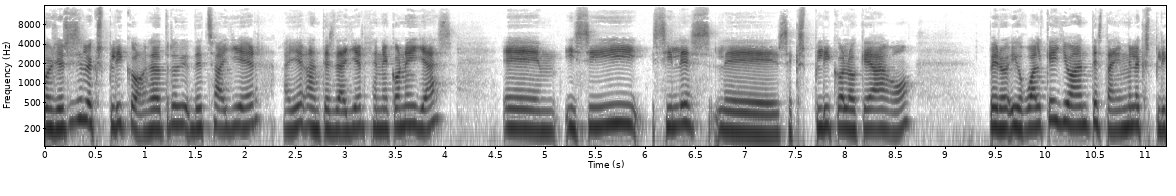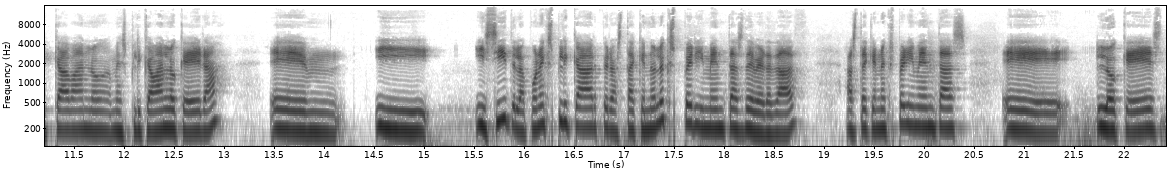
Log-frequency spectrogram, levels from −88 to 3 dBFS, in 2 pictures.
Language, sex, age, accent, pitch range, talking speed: Spanish, female, 20-39, Spanish, 185-210 Hz, 185 wpm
